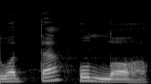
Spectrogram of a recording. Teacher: تا کے اوپر شد ہے یعنی کہ مشدد ہے تا، بیچ میں الف نہیں پڑھا جا رہا. یہ واو مل رہا ہے تا کے ساتھ، واتقوا اللہ.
